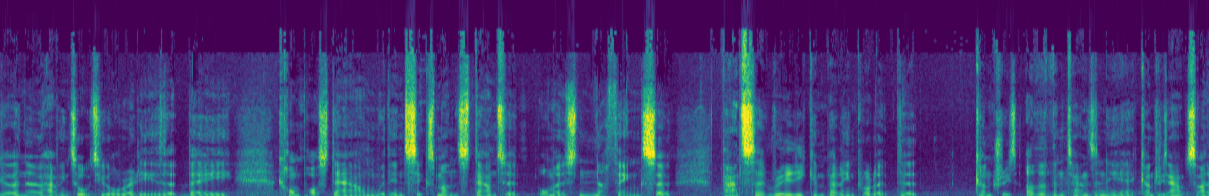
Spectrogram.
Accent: United Kingdom; It happens in the UK, where I'm from.

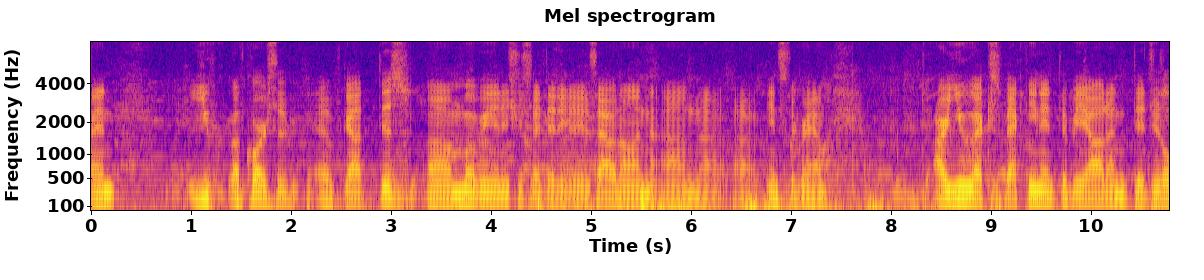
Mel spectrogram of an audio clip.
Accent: Canada; I was raised in Canada

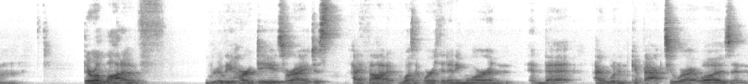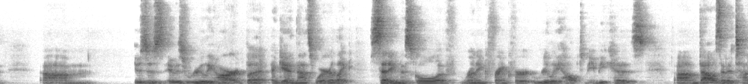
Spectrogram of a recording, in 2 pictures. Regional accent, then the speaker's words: New York, United States; I'm from New York

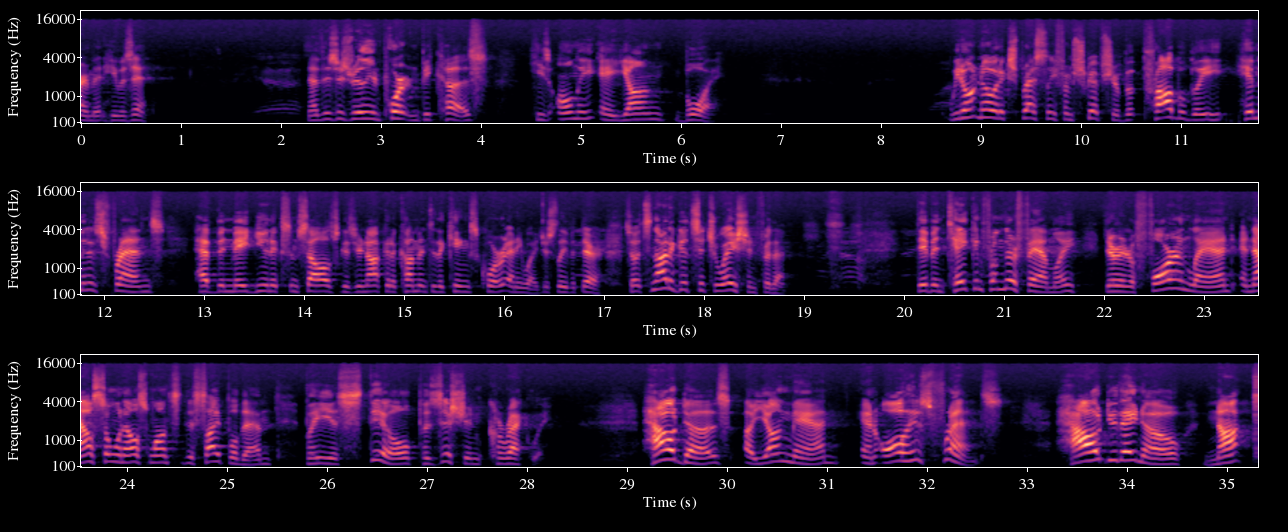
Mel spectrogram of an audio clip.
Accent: United States

